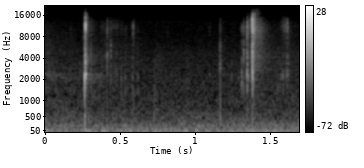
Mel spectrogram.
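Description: Scissors snip twice through paper along a traced template, two crisp, separate cuts against a quiet room.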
